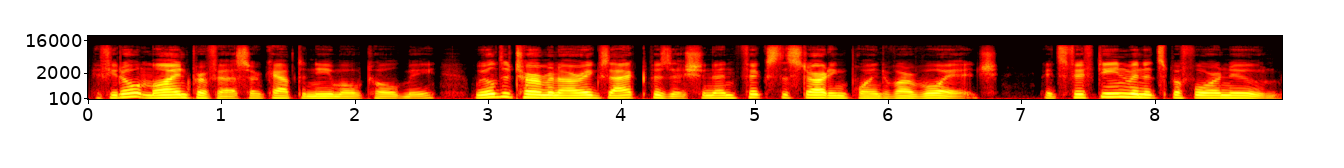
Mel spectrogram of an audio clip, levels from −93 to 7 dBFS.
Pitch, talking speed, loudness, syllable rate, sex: 150 Hz, 180 wpm, -17 LUFS, 5.3 syllables/s, male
